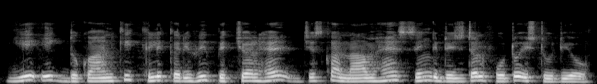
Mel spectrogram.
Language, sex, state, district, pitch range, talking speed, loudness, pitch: Hindi, male, Uttar Pradesh, Lalitpur, 145-185 Hz, 170 wpm, -14 LUFS, 165 Hz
